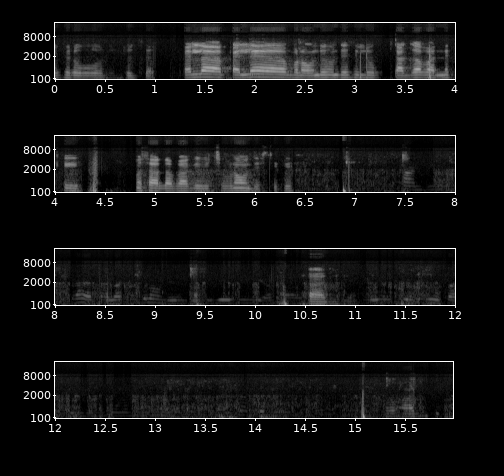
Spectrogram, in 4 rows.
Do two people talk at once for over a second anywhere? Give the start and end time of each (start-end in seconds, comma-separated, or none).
none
